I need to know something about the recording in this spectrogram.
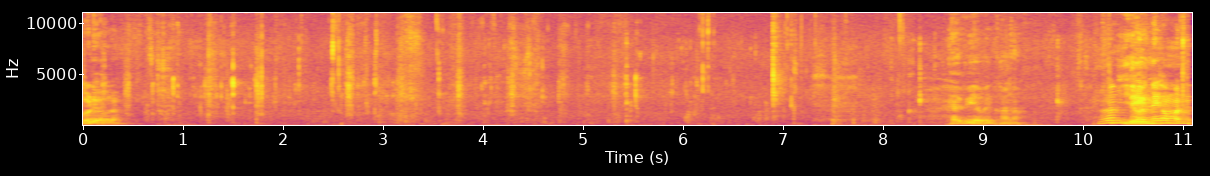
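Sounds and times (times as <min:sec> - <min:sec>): chewing with lip smacks: 0:00.0 - 0:08.6.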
